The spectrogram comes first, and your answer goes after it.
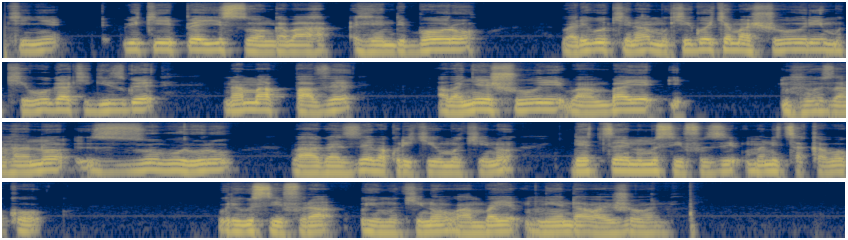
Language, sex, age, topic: Kinyarwanda, male, 18-24, government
